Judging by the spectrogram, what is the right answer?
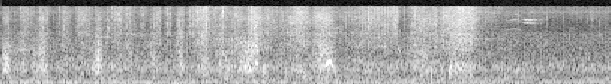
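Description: A fingertip rubbing across wet tent fabric in a series of short strokes as letters are traced in the moisture, the loudest stroke nearly four seconds in.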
